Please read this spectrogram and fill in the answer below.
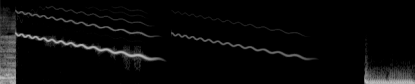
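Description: Rock music cuts off abruptly, followed by a wavering electronic tone that glides steadily downward, then a second, quieter falling tone like it. After a short silence, a rock band with bass guitar starts up near the end.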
